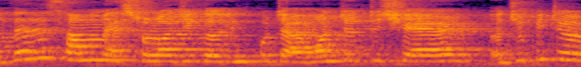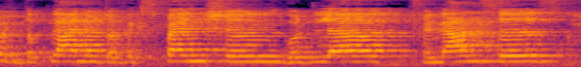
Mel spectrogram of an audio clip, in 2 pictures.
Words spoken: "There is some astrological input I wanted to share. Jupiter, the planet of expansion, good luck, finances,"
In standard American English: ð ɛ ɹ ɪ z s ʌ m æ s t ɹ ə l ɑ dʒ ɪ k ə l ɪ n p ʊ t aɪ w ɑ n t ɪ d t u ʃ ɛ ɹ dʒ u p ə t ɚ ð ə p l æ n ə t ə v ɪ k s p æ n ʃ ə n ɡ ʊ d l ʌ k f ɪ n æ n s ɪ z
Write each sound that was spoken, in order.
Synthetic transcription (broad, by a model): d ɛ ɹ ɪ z s ʌ m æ s t ɹ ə l ɑ dʒ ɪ k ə l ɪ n p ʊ t aɪ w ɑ n t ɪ d t u ʃ ɛ ɹ dʒ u p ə t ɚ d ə p l æ n ə t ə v ɪ k s p æ n ʃ ə n ɡ ʊ d l ʌ k f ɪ n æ n s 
